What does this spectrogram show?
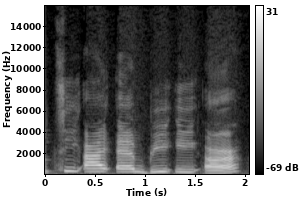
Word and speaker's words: timber: We have some words where letter B comes after letter M and it is all pronounced clearly. It is not silent.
